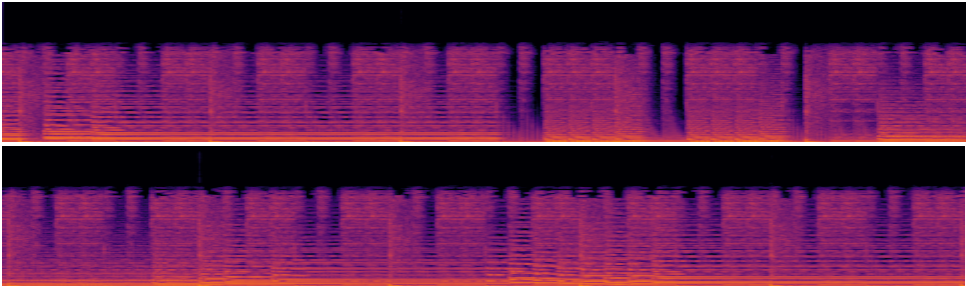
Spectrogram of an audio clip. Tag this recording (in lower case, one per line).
music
